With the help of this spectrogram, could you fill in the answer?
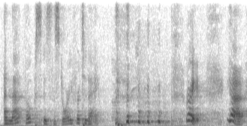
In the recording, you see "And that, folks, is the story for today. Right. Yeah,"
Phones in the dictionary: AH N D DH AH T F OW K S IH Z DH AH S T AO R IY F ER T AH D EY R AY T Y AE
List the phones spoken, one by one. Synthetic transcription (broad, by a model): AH N DH AH T F OW K S IH Z DH AH S T AO R IY F ER T AH D EY R AY T Y AE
